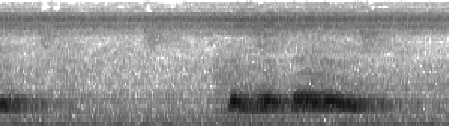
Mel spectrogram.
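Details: Clean spotted dove lure call: after the end of one phrase and a short silence comes a single mellow coo of three swelling notes lasting about a second, low and smooth.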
